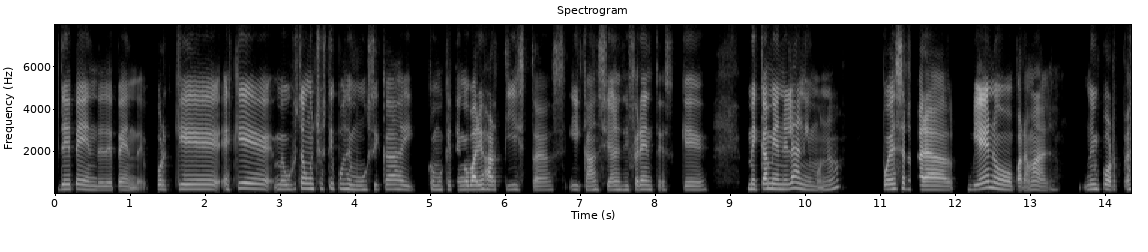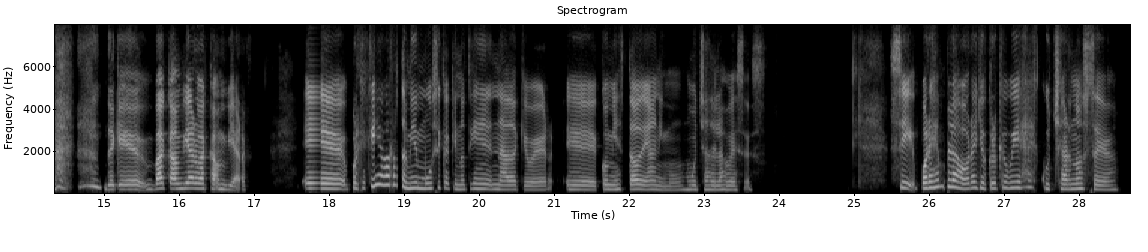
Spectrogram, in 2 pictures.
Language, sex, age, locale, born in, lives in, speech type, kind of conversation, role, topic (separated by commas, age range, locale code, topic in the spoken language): Spanish, female, 50-54, es-VE, Venezuela, Portugal, conversation, unstructured, none, ¿Qué tipo de música te gusta escuchar en tu tiempo libre?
